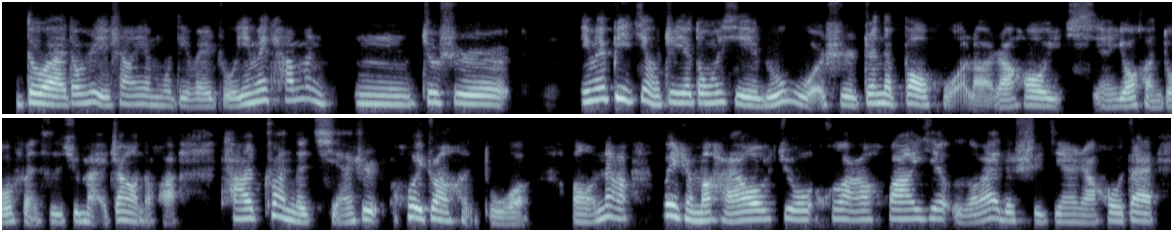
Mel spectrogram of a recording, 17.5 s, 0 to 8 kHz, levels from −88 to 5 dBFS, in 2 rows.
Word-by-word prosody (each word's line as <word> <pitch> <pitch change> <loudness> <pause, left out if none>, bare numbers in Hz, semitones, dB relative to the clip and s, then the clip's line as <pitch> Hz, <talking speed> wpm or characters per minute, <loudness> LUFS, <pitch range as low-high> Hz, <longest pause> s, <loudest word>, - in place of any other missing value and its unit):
对， 195 -4 +7
都 200 +2 -1
是 225 - 0
以 165 - 0
商 185 +1 -5
业 185 - -5
目 165 -2 -8
的 155 0 -6
为 145 0 -4
主。 - - -5
因 190 +6 +1
为 255 +2 +2
它 260 0 -2
们， 260 -8 -6 0.2
嗯， 190 -2 -3
就 225 -1 +1
是 190 -4 +1 0.5
因 235 +2 +2
为 285 +2 +4
毕 290 -1 +5
竟 240 -7 0
这 225 - -1
些 215 -1 +3
东 215 +1 +1
西 190 -6 +1
如 170 +8 +1
果 220 -7 -2
是 175 -3 -2
真 205 +3 +1
的 195 - +4
爆 190 -3 +4
火 170 - -8
了， - - -3
然 135 0 +1
后 165 0 +2
吸 - - -10
引 135 - -8
有 150 +1 +3
很 130 -6 -5
多 150 +2 0
粉 - - -6
丝 160 -2 -6
去 170 - -4
买 160 -2 -4
账 190 -3 +1
的 - - -8
话， - - -4 0.3
它 215 0 +2
赚 240 0 +1
的 155 -4 +1
钱 150 +1 -5
是 195 0 +1
会 245 -4 +3
赚 205 -4 +3
很 - - -9
多。 120 -2 -4 0.4
嗯 150 -1 -2
那， 245 -5 +1 0.2
为 275 -1 +7
什 200 -5 +1
么 175 +1 +6
还 165 -3 0
要 195 +3 +5
就 200 -1 -1
花 195 -2 -1
花 205 +1 +2
一 210 - -3
些 215 0 -3
额 145 -6 -6
外 220 - +2
的 180 -3 -3
时 160 -2 -6
间， 155 -1 -6
然 140 -1 -2
后 170 +1 -2
再 170 -1 +2
190 Hz, 260 characters per minute, -22 LUFS, 165-215 Hz, 0.5 s, 对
